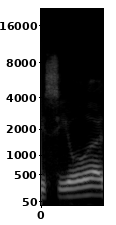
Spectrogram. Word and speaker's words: Ciulla: Culla? – Jesse Ciulla, I think is how you pronounce it. – C-I-U-L-L-A? – Yeah.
